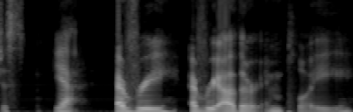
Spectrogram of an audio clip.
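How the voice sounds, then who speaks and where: In a New York accent, a woman speaks at a fairly slow pace with a fairly low, bright, sharp tone. The recording is very clean, dry and close, with a silent background and no echo. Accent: New York American. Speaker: software engineer. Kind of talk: podcast panel discussion. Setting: studio.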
